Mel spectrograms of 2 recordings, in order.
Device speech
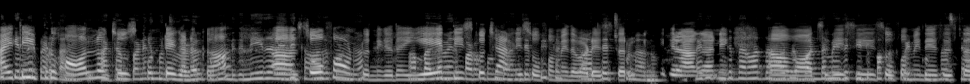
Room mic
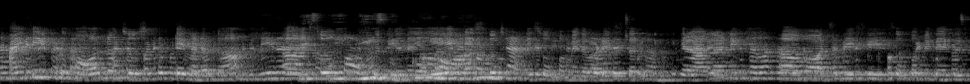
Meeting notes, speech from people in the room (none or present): present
